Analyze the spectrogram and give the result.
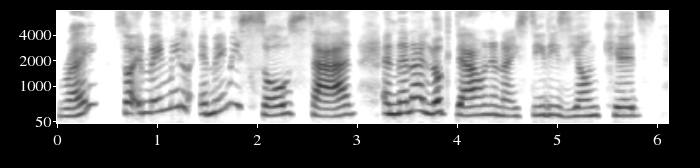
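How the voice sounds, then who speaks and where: A woman in her fifties from Cuba, telling a personal story as a podcast guest with animated asides. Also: a little high, measured pace, dry recording, clean studio sound. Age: 50s. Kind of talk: storytelling in an interview.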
